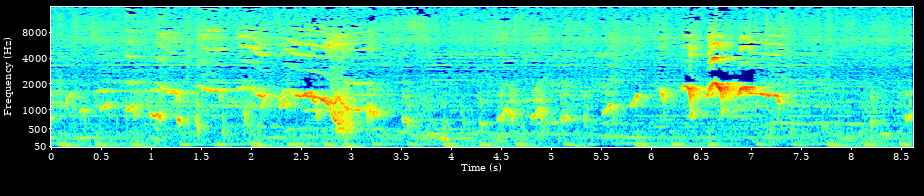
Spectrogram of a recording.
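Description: Young puppies whining and yelping in high, sliding calls, with one long falling whine about three seconds in and the loudest burst of yelps late on, over background music with a steady beat.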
